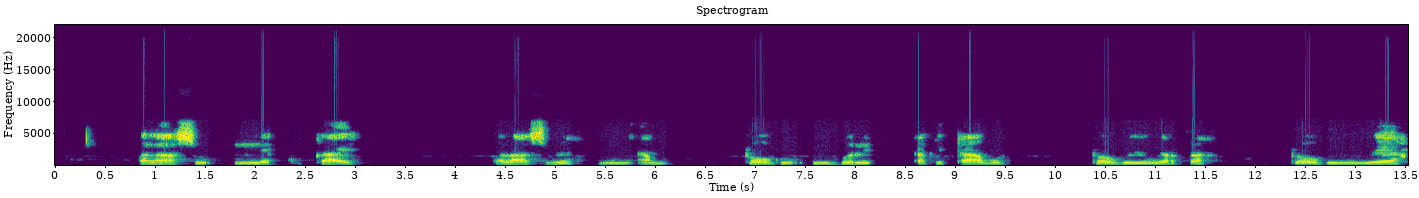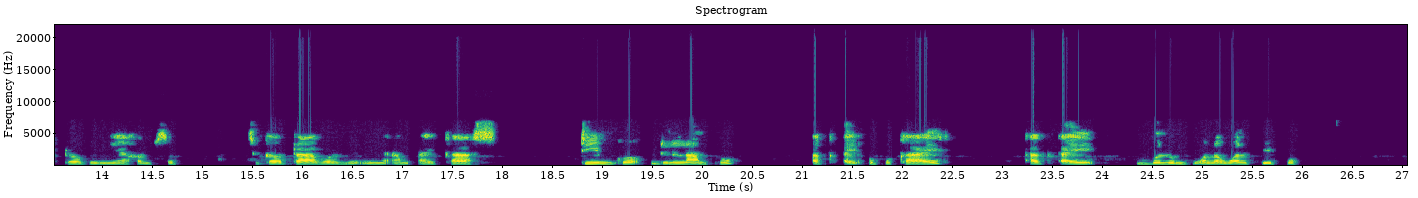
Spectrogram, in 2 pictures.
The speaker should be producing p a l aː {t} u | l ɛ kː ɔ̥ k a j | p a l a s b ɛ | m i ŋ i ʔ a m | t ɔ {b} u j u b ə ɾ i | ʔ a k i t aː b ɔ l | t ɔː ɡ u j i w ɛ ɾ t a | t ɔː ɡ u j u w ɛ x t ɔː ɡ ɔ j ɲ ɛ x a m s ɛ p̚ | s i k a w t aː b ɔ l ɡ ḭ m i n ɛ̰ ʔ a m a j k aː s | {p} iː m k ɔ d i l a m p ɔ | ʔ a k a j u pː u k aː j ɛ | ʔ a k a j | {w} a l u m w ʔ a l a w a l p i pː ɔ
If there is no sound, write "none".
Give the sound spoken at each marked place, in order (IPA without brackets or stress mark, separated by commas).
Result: s, ɡ, t, b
